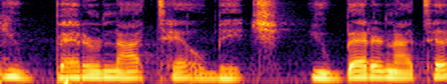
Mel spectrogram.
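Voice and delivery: low, soft threat; hushed warning. Retold or imitated. Storyteller to friend asked who smoked, hushed warning. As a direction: warn her quietly so nobody else hears.

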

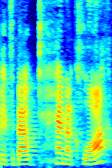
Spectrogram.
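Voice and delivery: ordinary delivery

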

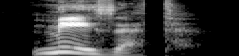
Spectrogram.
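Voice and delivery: sudden loud, high burst; blurted order. A narrator's reading. Bear finally orders from the waiter, blurting. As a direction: blurt it out at last.

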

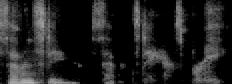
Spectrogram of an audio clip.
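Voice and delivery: fading whispered count. Acted. Guide counting the listener down the stairs, whispering. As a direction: let the count dissolve into a whisper.

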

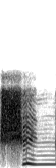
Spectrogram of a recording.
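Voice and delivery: high, loud ringing "shing"; sword-drawing noise. Retold or imitated. Player draws his new sword, high ringing imitation. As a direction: ring out like a drawn blade.

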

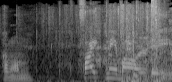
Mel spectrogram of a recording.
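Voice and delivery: high loud taunt; taunting yell. Real, not acted. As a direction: yell a challenge. Taunting enemy in fight.

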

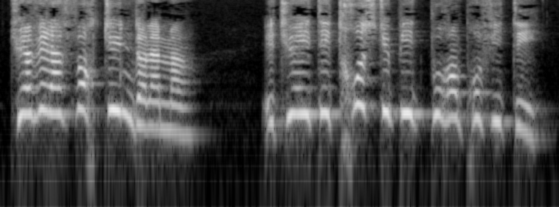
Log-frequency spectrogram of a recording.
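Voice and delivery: loud, high angry scolding; wife berates the fisherman; indignant scolding. Acted. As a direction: tear into him for his stupidity. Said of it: "La femme était très indignée".

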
